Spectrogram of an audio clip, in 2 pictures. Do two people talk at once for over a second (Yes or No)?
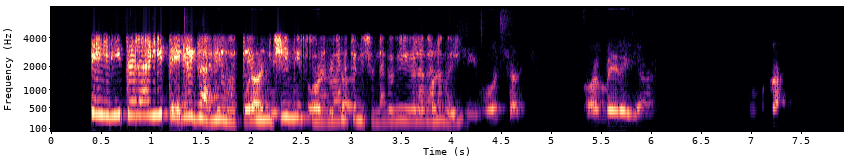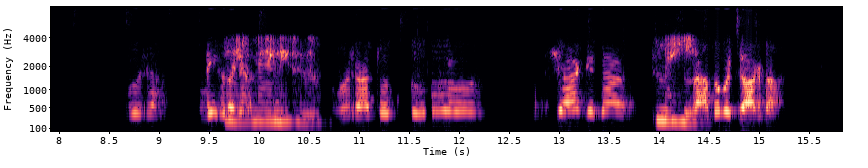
Yes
